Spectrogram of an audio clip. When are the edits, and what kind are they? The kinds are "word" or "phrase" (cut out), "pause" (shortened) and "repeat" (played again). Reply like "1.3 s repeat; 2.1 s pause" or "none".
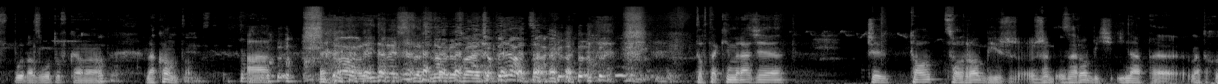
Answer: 10.5 s word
